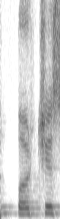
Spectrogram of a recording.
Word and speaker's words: Purchas: And the books that, Tad will show you, there was this person called Samuel Purchas or Purkis. Purkis is how he pronounced.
